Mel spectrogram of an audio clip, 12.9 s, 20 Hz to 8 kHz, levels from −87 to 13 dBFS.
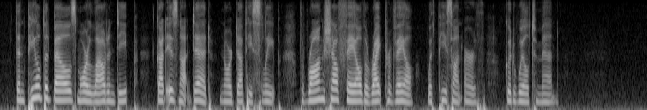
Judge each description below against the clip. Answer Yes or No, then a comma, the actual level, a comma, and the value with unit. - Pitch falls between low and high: No, high, 195 Hz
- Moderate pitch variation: No, narrow, 2.2 semitones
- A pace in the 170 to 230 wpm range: No, average, 145 wpm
